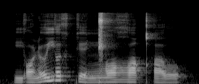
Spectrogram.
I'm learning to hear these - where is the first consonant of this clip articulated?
palate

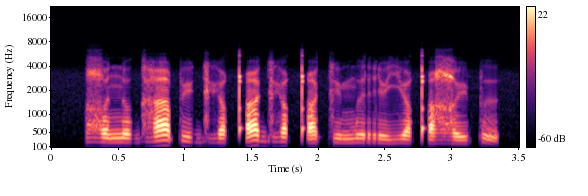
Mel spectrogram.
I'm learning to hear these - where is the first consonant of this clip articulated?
uvula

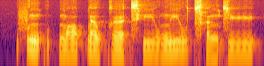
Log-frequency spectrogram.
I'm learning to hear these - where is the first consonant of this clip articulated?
lips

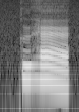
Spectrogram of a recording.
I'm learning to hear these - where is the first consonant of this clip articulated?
velum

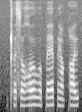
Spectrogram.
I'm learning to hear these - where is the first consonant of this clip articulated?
retroflex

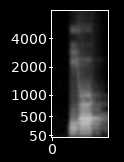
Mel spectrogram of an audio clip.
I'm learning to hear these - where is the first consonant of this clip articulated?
palate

